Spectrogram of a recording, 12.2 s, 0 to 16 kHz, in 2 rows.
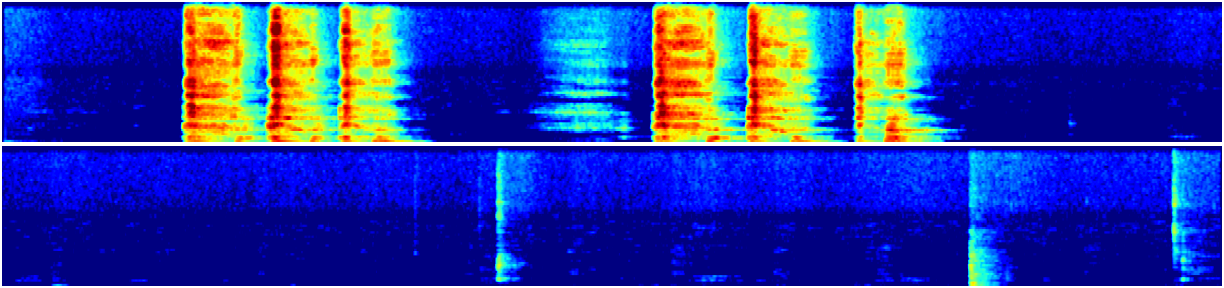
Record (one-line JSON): {"cough_length": "12.2 s", "cough_amplitude": 14470, "cough_signal_mean_std_ratio": 0.28, "survey_phase": "alpha (2021-03-01 to 2021-08-12)", "age": "65+", "gender": "Male", "wearing_mask": "No", "symptom_none": true, "smoker_status": "Never smoked", "respiratory_condition_asthma": false, "respiratory_condition_other": false, "recruitment_source": "REACT", "submission_delay": "6 days", "covid_test_result": "Negative", "covid_test_method": "RT-qPCR"}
